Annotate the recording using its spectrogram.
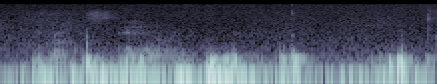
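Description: Handheld microphone being passed from hand to hand: a run of dull low thumps and bumps as it is gripped and handled.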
